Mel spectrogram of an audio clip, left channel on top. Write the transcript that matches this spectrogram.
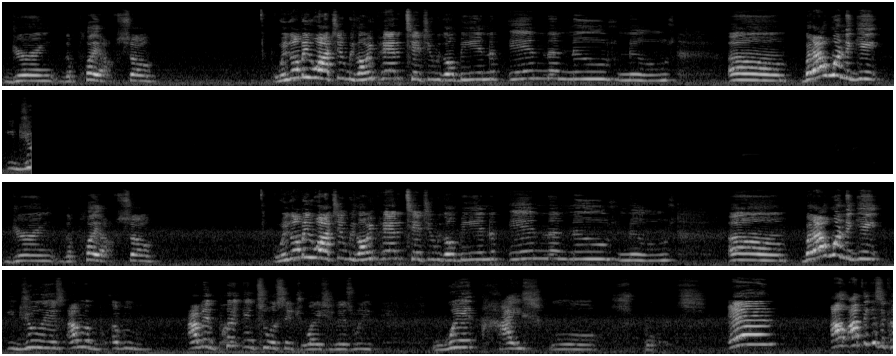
during the playoffs. So, we're going to be watching. We're going to be paying attention. We're going to be in the news. But I wanted to get, Julius, I've been put into a situation this week with high school sports. And I think it's a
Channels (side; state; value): left; drops out; at 9.2 s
